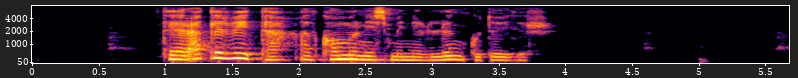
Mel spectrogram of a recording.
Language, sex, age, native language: Icelandic, female, 30-39, Icelandic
